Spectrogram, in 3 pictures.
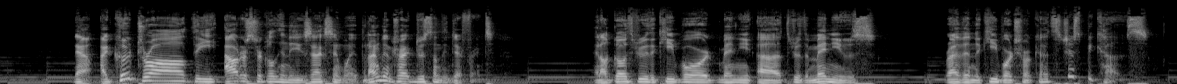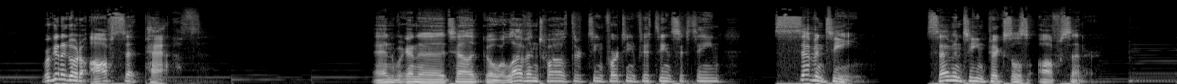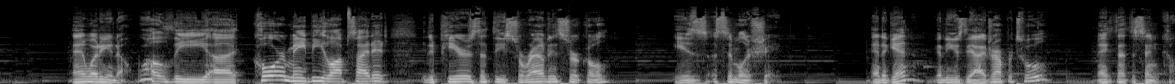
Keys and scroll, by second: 18.0 Up, 28.3 super+-.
